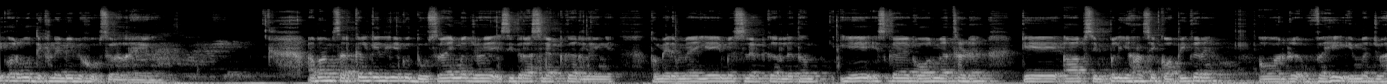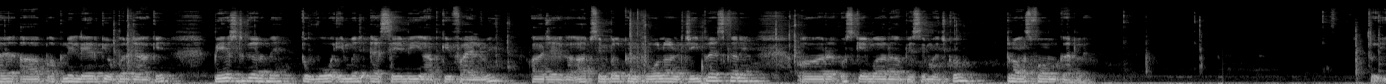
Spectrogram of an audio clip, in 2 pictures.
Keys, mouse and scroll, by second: 2.9 click, 4.6 scroll down 1, 5.0 click, 5.4 scroll down 1, 5.9 click, 6.7 right click, 8.4-12.8 drag, 15.0 ctrl+v, 16.3 ctrl+space, 16.4 ctrl+click, 16.8 ctrl+space, 17.8-20.2 drag, 20.2 ctrl+alt+g, 21.7 ctrl+t, 23.4-25.9 drag, 25.9-27.7 drag.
